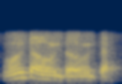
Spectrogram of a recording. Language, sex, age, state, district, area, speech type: Nepali, male, 30-45, West Bengal, Kalimpong, rural, conversation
